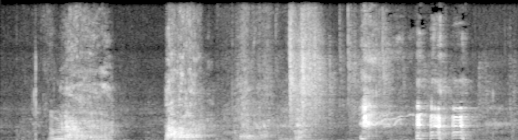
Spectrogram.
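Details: A male American Bulldog growls while guarding his stuffed toy monkey. About five rough, harsh bursts come over five seconds. The last ones turn higher and more whining.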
